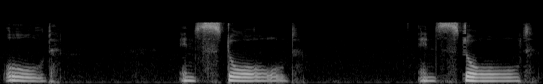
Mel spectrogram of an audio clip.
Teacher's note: we've got the d that comes on after that voiced consonant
